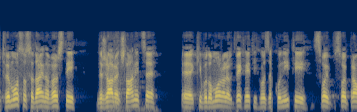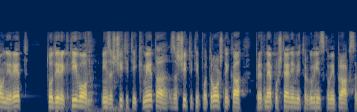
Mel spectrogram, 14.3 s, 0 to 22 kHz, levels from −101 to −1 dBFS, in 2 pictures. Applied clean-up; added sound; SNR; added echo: classical method spectral subtraction.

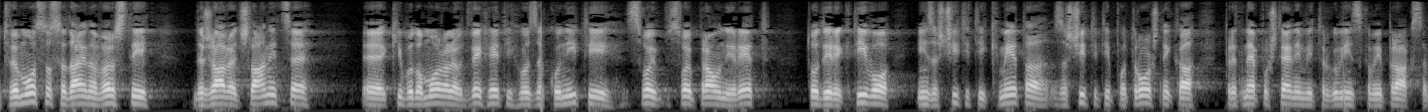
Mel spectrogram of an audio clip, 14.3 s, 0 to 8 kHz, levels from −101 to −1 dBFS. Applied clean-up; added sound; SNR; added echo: none; none; none; none.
